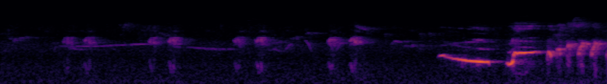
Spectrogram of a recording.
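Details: White-rumped shama kept as a trapping decoy: soft, spaced chirping notes over a thin sustained whistle, then a loud descending whistle and a quick burst of buzzy, stuttered notes.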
